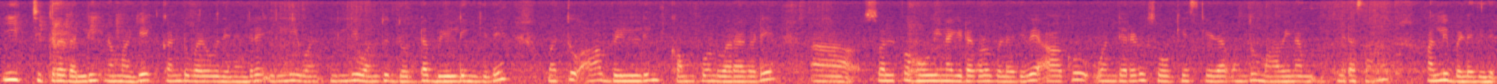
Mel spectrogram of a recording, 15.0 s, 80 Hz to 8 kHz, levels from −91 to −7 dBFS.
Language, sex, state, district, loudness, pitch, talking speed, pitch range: Kannada, female, Karnataka, Belgaum, -17 LUFS, 190 Hz, 110 wpm, 180-205 Hz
